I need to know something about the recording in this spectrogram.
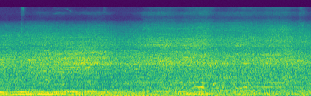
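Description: A motor vehicle's low engine hum over steady outdoor traffic noise, fading after the first two or three seconds.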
